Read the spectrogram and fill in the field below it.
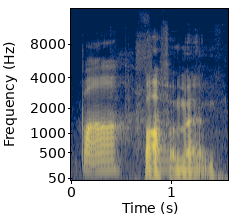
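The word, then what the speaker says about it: Baphomet: you say it then I would give the a more of a a sound like bah-bah Furman like kind of like a sheep but we can make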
